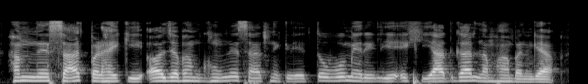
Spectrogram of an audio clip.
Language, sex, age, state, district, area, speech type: Urdu, male, 18-30, Telangana, Hyderabad, urban, spontaneous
